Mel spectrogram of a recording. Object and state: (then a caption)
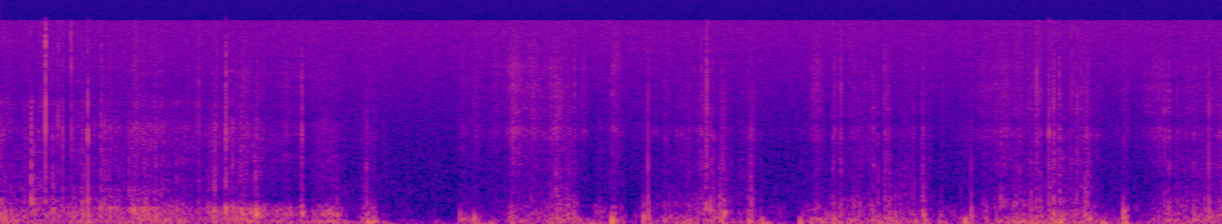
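Cork coaster scratched by nails. A thin, solid cork coaster is held against a furry microphone windscreen and scratched with long painted nails. The result is a deep, muffled rumbling scratch made of dense low thumps and rustles with almost no high end, briefly quieting twice before the scratching picks up again.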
